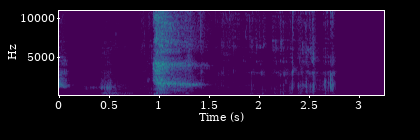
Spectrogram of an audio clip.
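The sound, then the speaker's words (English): A loud slurping sip of hot coffee from a mug, a sharp airy pull followed by a few seconds of softer wet swallowing and mouth sounds, with no talking. “Okay, now everybody with me, ready? Big sip of coffee.”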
